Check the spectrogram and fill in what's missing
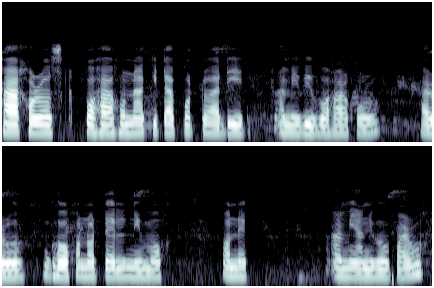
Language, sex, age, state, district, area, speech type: Assamese, female, 60+, Assam, Dhemaji, rural, spontaneous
